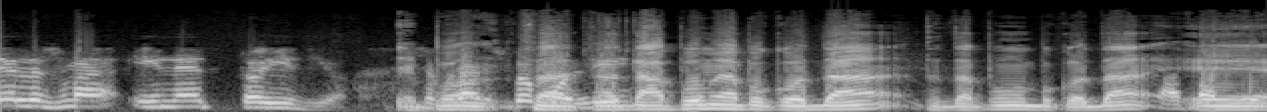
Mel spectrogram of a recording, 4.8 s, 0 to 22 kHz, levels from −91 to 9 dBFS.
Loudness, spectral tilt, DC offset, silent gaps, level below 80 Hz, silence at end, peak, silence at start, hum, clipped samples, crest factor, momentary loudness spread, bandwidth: -10 LUFS; -7 dB/octave; under 0.1%; none; -44 dBFS; 0 s; 0 dBFS; 0 s; none; under 0.1%; 10 dB; 7 LU; 12 kHz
